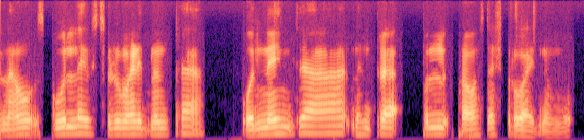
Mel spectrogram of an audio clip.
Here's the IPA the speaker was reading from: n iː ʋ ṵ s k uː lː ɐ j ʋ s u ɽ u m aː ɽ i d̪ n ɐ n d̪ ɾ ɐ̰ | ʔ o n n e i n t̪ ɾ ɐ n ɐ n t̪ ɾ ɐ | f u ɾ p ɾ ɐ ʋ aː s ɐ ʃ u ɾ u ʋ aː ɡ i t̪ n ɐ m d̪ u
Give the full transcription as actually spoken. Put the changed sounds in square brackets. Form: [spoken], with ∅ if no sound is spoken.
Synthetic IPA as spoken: n [aː] ʋ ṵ s k uː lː ɐ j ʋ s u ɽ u m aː ɽ i d̪ n ɐ n [t̪] ɾ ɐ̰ | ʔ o n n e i n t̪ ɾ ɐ n ɐ n t̪ ɾ ɐ | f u [l] p ɾ ɐ ʋ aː s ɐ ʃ u ɾ u ʋ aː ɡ i t̪ n ɐ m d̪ u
